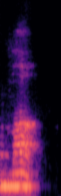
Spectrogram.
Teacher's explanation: In addition to the flow of air through your mouth, there's a flow of air through the nasal cavity as well, which is why it gets some sort of nasal quality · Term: nasal sounds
